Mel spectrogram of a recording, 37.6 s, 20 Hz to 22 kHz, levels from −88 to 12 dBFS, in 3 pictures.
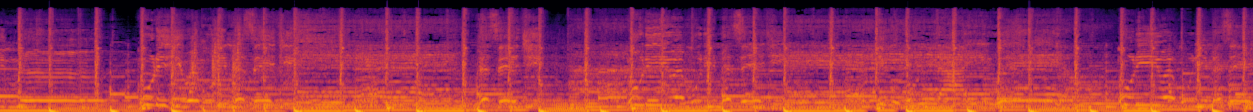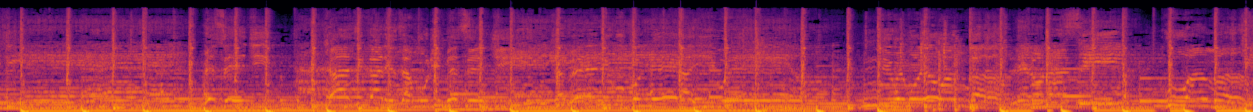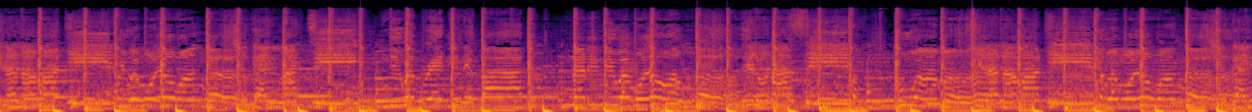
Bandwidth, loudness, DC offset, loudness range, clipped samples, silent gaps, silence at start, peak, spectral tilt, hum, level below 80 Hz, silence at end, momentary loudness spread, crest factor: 16.5 kHz; -13 LUFS; under 0.1%; 1 LU; under 0.1%; none; 0 s; 0 dBFS; -5 dB/octave; none; -18 dBFS; 0 s; 2 LU; 12 dB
